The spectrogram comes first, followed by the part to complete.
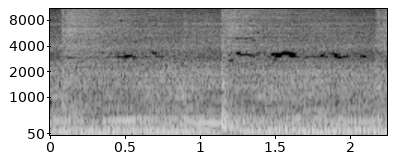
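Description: A sludge/post-hardcore band playing live: heavy, distorted guitars and bass hold low sustained chords over a drum kit, with a sharp drum hit about a second in.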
